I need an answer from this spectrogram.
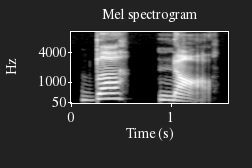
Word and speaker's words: banal: Banal. Pronounced buh nahl.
